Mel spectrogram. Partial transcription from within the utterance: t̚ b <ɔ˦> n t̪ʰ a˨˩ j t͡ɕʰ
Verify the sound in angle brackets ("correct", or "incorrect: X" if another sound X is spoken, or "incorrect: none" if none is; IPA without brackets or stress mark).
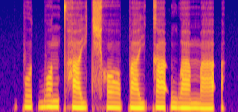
incorrect: ɔ˧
